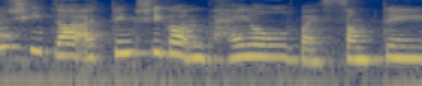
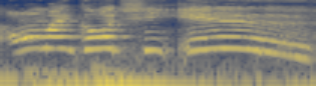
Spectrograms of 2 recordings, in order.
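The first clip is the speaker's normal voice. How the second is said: loud, high-pitched outburst; real high shriek of surprise; amazed recognition; 12 semitones higher, 11 dB louder, much slower than usual. Real, not acted. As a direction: exclaim it as the penny drops. Sudden delighted recognition of an actress.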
